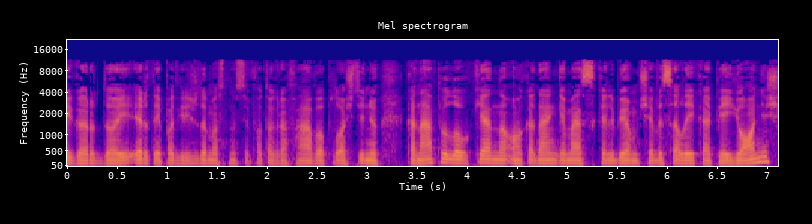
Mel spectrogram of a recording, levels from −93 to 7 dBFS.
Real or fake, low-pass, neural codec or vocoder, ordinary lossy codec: real; 14.4 kHz; none; MP3, 48 kbps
